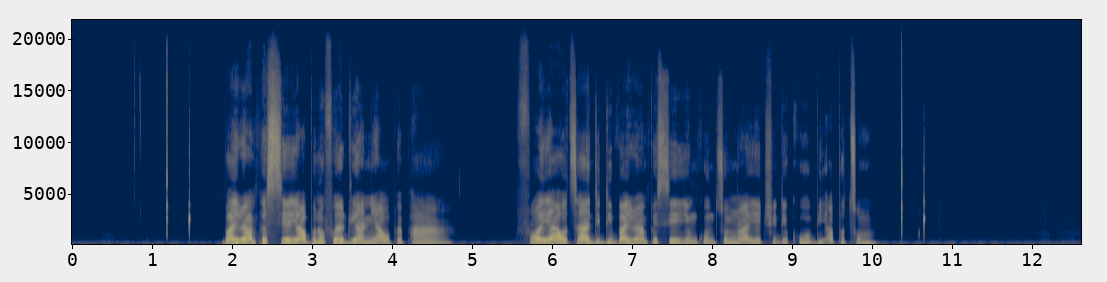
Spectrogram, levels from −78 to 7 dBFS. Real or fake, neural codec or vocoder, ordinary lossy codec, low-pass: fake; autoencoder, 48 kHz, 128 numbers a frame, DAC-VAE, trained on Japanese speech; none; none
